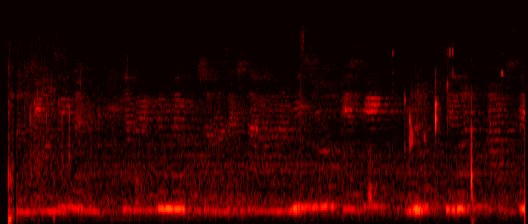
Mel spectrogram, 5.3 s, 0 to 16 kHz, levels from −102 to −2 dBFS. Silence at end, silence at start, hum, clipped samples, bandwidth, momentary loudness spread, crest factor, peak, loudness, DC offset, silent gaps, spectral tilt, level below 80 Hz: 0.05 s; 0.05 s; none; under 0.1%; 10 kHz; 10 LU; 26 dB; -38 dBFS; -63 LUFS; under 0.1%; none; -5 dB/octave; -86 dBFS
